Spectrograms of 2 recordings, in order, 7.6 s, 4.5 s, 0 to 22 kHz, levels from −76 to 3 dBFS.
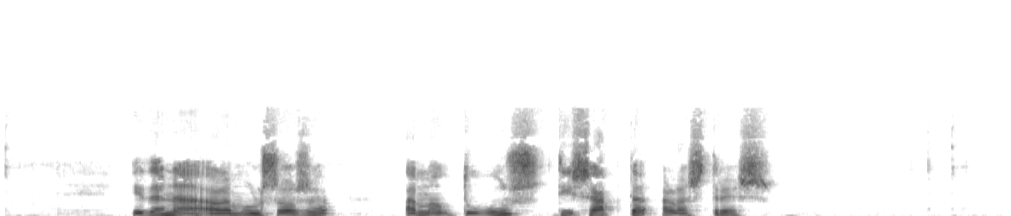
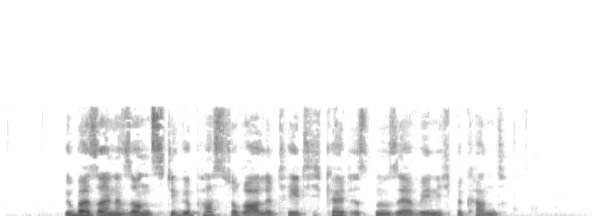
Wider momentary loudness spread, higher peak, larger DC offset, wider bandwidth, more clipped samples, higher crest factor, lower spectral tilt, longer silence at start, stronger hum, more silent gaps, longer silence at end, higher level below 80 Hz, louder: second, 7 LU vs 10 LU; first, -6 dBFS vs -12 dBFS; neither; about the same, 11.5 kHz vs 11.5 kHz; neither; about the same, 20 dB vs 20 dB; second, -2.5 dB/octave vs -4.5 dB/octave; first, 1 s vs 0.5 s; neither; neither; first, 1.8 s vs 0.65 s; about the same, -68 dBFS vs -70 dBFS; first, -24 LUFS vs -31 LUFS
